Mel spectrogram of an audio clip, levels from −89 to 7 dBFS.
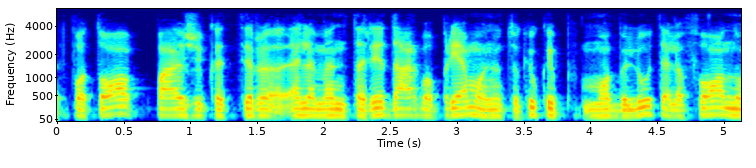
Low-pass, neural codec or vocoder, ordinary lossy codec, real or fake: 5.4 kHz; none; Opus, 64 kbps; real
